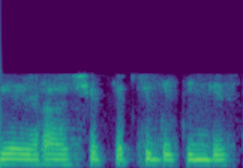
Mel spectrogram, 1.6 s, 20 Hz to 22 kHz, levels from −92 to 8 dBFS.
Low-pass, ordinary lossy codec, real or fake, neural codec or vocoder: 3.6 kHz; AAC, 16 kbps; fake; codec, 44.1 kHz, 7.8 kbps, DAC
